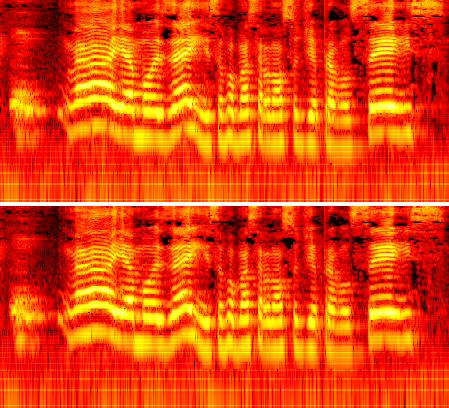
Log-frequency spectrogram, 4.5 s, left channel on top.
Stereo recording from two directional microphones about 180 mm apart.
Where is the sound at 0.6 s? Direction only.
15° right (ahead or behind).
